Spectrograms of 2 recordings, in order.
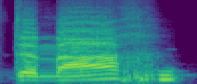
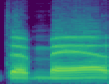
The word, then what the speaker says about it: de Maere: I mean, it's Demar. That's De how it's Maere. pronounced in Belgium, at least. But whenever I'm in France or Germany and so on, like people used to pronounce it Demer.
